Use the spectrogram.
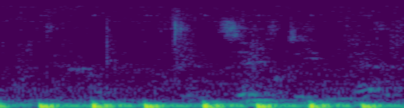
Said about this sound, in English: The old heartbeat is back.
